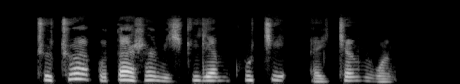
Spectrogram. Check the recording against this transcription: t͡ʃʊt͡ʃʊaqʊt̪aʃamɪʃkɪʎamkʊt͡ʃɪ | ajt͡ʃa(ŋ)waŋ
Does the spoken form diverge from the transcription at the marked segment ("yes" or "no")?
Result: no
